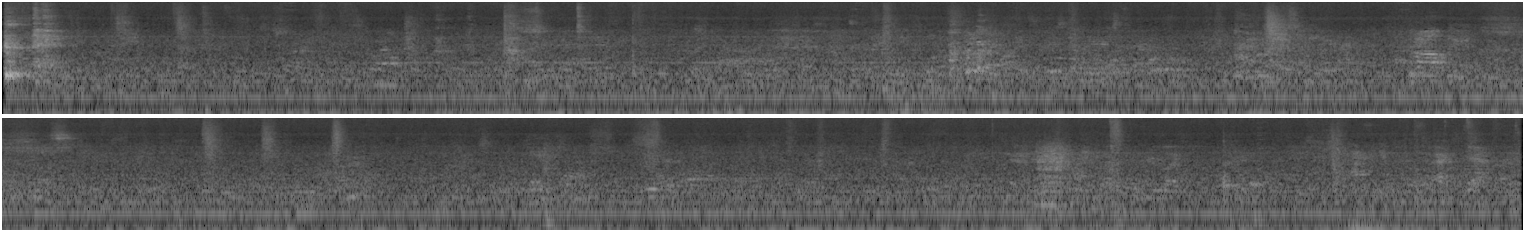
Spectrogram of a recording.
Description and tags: restaurant room tone
Room tone of a medium sided restaurant.
ambience, ambient, background, background-sound, general-noise, restaurant, room, tone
